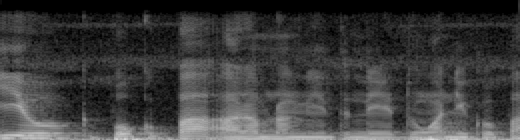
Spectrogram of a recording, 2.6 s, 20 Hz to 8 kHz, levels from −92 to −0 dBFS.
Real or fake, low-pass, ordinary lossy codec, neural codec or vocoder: real; 7.2 kHz; none; none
